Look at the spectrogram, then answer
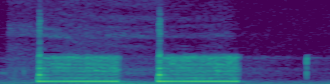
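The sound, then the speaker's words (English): A telephone call being placed: two identical electronic phone tones, each lasting under half a second with a brief gap between, forming a double-ring pattern. A faint click follows, with no talking. “Let me just give her a call.”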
